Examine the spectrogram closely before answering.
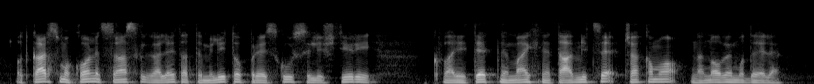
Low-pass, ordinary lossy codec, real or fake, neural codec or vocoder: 7.2 kHz; Opus, 16 kbps; fake; autoencoder, 48 kHz, 32 numbers a frame, DAC-VAE, trained on Japanese speech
